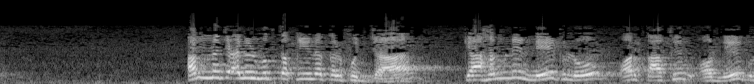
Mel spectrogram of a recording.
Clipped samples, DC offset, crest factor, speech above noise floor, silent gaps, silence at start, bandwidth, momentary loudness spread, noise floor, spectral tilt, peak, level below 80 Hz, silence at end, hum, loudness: under 0.1%; under 0.1%; 14 dB; 28 dB; none; 0 s; 8.4 kHz; 6 LU; -39 dBFS; -6.5 dB/octave; 0 dBFS; -42 dBFS; 0 s; none; -13 LUFS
